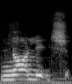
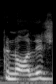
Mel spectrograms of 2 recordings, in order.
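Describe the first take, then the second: First: The K sound is silent at the start. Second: The K sound is heard at the start. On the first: The speaker calls it right. "we read it as knowledge only" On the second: The speaker calls it wrong. "हम इसे knowledge नहीं बोलते हैं"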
